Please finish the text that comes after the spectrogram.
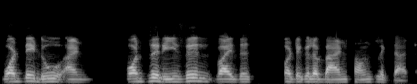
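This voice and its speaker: A man's voice: medium pitch, steady tone, moderate pace, no room sound. A man in his thirties with an Indian accent, chatting casually as an interview guest. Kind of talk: casual chat. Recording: dry, dull lo-fi sound.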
